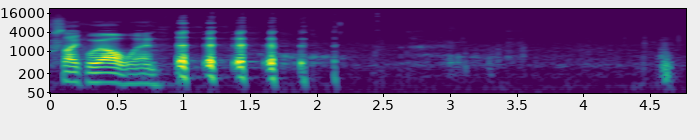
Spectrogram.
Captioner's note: laughing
